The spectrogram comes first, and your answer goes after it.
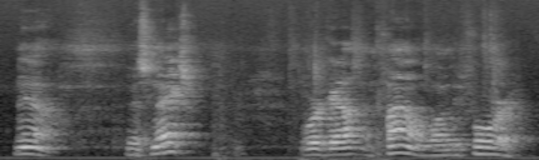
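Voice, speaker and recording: A man at a very slow pace, fairly high in pitch with fairly even intonation, over noticeable background noise and audible room echo. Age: 60s. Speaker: fitness instructor. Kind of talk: tutorial. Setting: home gym.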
